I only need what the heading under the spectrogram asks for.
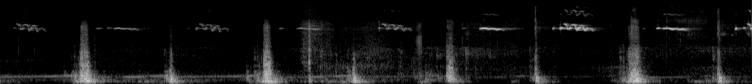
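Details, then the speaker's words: Car windshield wipers on drying glass: thumping about once a second with high squeaks and juddering skips each sweep; washer fluid only helps briefly; fixed by adjusting the wipers with pliers. "As soon as the glass dries a bit, you hear the squeaking and skipping again immediately."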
